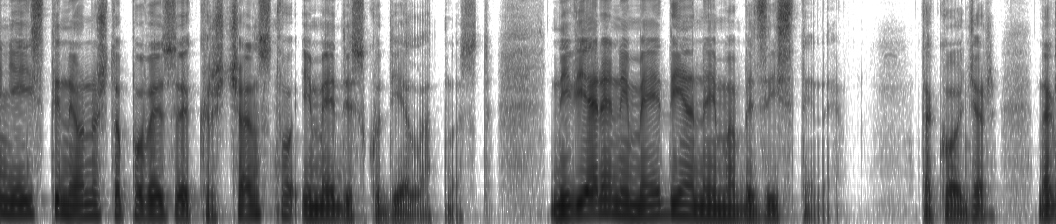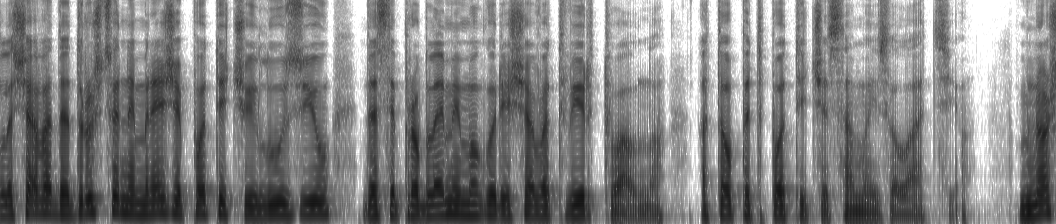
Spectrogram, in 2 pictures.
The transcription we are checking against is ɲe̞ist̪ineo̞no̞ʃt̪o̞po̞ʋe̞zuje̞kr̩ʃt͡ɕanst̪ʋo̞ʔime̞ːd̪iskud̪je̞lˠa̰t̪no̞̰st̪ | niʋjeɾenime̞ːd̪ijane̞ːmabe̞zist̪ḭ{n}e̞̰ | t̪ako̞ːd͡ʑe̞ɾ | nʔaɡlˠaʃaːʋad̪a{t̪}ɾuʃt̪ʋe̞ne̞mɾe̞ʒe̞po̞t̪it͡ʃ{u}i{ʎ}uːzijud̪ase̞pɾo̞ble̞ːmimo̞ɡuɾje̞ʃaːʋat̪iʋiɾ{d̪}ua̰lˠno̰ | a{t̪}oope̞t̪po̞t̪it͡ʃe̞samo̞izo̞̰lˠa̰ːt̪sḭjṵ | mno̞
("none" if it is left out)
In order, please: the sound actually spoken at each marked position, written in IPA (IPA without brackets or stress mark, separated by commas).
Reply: n, d̪, u, l, t̪, t̪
